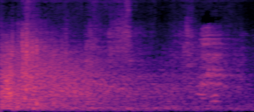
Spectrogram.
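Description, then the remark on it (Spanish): Heavy Russian artillery fire bursts rumble in a dense, continuous roar on the outskirts of Bakhmut, with a man's voice talking over the booming barrage. “Las ráfagas de fuego de artillería rusa son realmente intensas aquí, ya que hemos llegado a las afueras de Bakhmut,”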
